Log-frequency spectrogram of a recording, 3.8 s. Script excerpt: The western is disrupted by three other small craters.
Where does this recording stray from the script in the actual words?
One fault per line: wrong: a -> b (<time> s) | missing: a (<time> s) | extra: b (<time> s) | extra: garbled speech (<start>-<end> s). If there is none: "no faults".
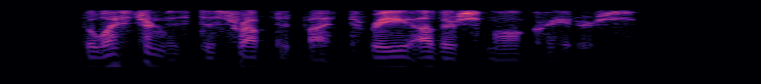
no faults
